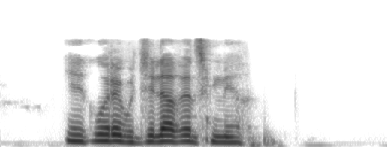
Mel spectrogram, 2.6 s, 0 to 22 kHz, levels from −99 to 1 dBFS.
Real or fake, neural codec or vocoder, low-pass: fake; codec, 16 kHz, 2 kbps, X-Codec, HuBERT features, trained on balanced general audio; 7.2 kHz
